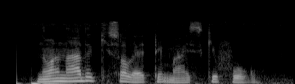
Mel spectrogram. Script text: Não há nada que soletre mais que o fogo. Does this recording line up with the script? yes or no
yes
